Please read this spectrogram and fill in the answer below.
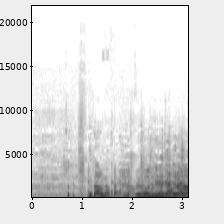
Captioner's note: laughter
